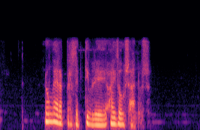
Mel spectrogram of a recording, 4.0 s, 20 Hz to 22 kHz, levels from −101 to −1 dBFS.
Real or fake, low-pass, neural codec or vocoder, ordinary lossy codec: real; 7.2 kHz; none; Opus, 16 kbps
